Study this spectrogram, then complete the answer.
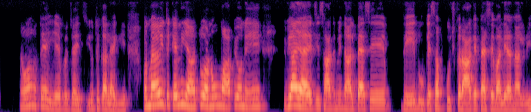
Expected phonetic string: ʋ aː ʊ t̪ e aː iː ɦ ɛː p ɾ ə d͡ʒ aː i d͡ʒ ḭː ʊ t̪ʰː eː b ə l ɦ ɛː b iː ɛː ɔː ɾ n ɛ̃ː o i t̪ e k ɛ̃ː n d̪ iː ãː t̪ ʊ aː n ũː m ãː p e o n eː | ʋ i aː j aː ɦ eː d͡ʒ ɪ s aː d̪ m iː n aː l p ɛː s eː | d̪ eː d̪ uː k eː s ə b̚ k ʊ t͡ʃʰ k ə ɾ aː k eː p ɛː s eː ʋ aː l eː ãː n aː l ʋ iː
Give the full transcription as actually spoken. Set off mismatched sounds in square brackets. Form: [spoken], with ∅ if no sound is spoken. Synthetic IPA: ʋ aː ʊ t̪ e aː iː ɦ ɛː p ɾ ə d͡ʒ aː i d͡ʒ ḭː ʊ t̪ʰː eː [ɡ] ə l ɦ ɛː [ɡ] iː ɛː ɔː ɾ [m] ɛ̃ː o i t̪ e k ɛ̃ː n d̪ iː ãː t̪ ʊ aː n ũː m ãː p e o n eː | ʋ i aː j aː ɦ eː d͡ʒ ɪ s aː d̪ m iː n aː l p ɛː s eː | d̪ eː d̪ uː k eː s ə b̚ k ʊ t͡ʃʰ k ə ɾ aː k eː p ɛː s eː ʋ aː l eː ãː n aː l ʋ iː

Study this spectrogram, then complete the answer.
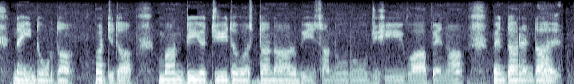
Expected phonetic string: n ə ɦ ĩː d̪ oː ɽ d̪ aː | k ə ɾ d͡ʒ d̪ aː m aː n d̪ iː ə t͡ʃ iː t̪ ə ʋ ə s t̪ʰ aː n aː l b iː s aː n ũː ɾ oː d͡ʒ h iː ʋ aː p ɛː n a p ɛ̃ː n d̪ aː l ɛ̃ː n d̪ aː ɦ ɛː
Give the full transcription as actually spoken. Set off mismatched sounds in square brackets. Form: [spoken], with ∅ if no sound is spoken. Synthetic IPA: n ə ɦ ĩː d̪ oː ɽ d̪ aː | [p] ə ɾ d͡ʒ d̪ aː m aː n d̪ iː ə t͡ʃ iː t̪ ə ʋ ə s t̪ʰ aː n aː l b iː s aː n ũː ɾ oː d͡ʒ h iː ʋ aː p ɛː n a p ɛ̃ː n d̪ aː [ɾ] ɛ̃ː n d̪ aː ɦ ɛː

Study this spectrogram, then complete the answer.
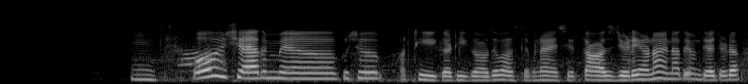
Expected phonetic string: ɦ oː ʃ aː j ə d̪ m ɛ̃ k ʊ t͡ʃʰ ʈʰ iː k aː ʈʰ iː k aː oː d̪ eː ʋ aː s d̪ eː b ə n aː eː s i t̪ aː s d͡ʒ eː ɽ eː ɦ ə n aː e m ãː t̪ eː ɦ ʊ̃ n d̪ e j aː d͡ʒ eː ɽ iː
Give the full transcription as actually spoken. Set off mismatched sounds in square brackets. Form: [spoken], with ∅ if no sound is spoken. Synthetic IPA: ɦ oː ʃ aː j ə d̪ m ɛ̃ k ʊ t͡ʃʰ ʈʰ iː k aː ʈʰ iː k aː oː d̪ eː ʋ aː s [t̪] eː b ə n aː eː s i t̪ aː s d͡ʒ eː ɽ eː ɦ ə n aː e [n] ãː t̪ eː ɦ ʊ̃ n d̪ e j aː d͡ʒ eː ɽ [aː]

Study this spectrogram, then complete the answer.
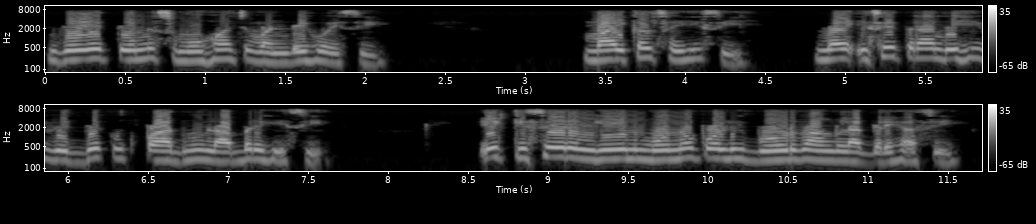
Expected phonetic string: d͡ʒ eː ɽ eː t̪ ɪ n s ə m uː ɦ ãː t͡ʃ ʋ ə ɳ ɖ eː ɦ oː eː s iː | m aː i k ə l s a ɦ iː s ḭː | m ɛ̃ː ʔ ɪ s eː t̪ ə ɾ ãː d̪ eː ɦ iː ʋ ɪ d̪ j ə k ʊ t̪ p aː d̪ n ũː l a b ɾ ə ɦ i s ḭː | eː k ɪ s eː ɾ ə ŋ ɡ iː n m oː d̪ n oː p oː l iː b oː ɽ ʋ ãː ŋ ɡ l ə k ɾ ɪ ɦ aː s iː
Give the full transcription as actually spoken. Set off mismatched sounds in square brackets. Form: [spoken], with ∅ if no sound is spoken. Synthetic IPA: d͡ʒ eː ɽ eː t̪ ɪ n s ə m uː ɦ ãː t͡ʃ ʋ ə ɳ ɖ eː ɦ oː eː s iː | m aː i k ə l s [ə] ɦ iː s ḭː | m ɛ̃ː ʔ ɪ s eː t̪ ə ɾ ãː d̪ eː ɦ iː ʋ ɪ d̪ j ə k ʊ t̪ p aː d̪ n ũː l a b ɾ ə ɦ [iː] s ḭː | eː k ɪ s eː ɾ ə ŋ ɡ iː n m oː [∅] n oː p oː l iː b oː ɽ ʋ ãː ŋ ɡ l ə [ɡ] ɾ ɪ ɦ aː s iː

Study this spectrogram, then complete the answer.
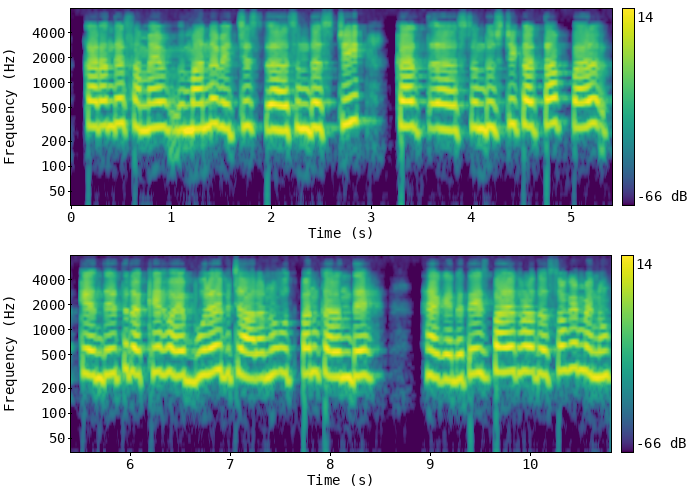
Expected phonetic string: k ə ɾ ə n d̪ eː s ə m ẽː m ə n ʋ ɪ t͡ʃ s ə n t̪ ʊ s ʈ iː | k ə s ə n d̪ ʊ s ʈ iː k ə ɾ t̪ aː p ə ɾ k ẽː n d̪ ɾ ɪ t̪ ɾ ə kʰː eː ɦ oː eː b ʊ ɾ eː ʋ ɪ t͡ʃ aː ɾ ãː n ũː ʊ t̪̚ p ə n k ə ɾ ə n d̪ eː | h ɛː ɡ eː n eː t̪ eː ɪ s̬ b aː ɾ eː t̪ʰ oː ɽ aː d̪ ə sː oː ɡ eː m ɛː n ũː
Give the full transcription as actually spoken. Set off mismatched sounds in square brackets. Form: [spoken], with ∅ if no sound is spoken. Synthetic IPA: k ə ɾ ə n d̪ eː s ə m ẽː m ə n ʋ ɪ t͡ʃ s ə n [d̪] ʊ s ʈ iː | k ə s ə n d̪ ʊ s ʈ iː k ə ɾ t̪ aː p ə ɾ k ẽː n d̪ ɾ ɪ t̪ ɾ ə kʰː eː ɦ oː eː b ʊ ɾ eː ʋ ɪ t͡ʃ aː ɾ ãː n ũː ʊ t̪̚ p ə n k ə ɾ ə n d̪ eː | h ɛː ɡ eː n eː t̪ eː ɪ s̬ b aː ɾ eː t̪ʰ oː ɽ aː d̪ ə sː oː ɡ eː m ɛː n ũː

